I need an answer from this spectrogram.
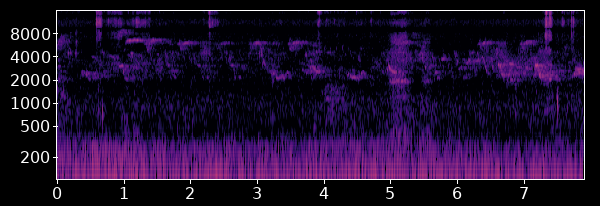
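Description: Wild songbirds chirping and singing in the background, with many short high calls scattered all through, over a faint low steady rumble.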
